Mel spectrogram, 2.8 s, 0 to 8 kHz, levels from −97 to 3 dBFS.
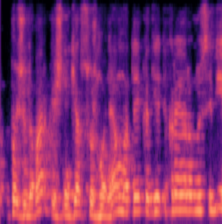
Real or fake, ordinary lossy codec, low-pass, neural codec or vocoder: real; Opus, 24 kbps; 7.2 kHz; none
